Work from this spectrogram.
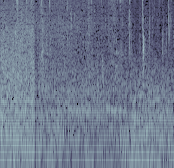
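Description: Heavy, steady rain pours alongside a low rumbling of thunder during a storm in the video game Life is Strange, loud and continuous with no voices.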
